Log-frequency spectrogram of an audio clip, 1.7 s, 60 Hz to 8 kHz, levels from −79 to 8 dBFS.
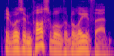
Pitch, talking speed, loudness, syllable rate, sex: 100 Hz, 210 wpm, -20 LUFS, 7.2 syllables/s, male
